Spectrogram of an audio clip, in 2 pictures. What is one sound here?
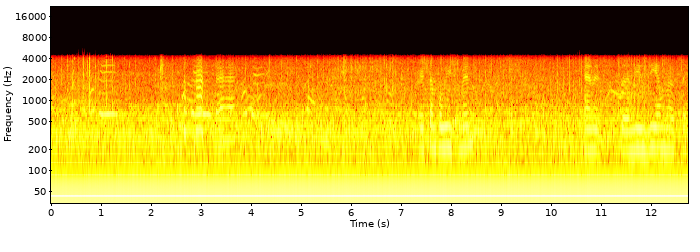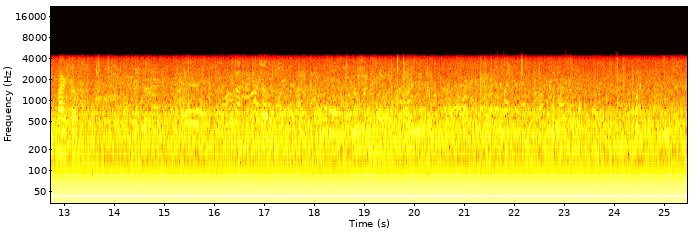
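A crowd of people murmurs in the distance outdoors.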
